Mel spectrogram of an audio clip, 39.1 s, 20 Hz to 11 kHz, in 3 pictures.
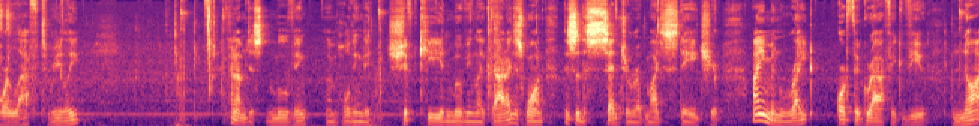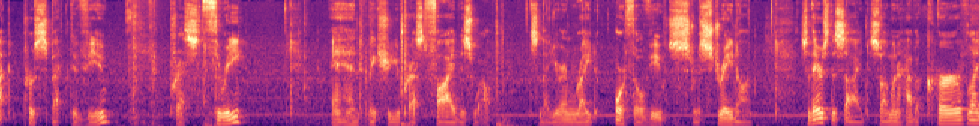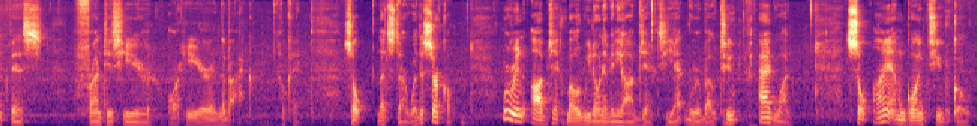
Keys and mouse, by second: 5.6-15.7 middle drag, 15.7 KP_3, 18.3 KP_5.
